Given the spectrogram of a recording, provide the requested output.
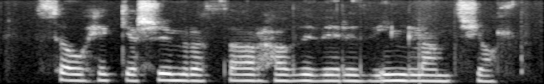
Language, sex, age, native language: Icelandic, male, 11, Icelandic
